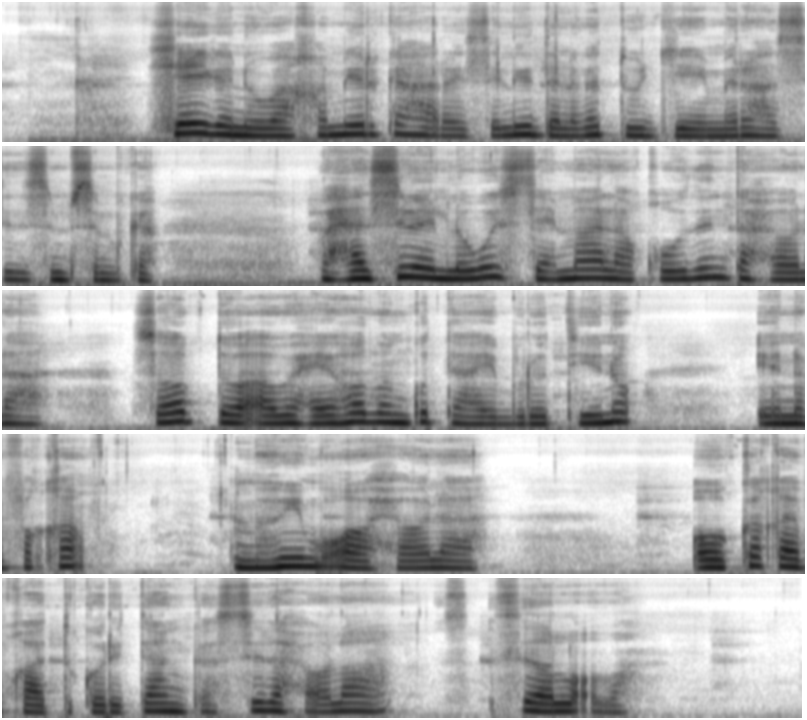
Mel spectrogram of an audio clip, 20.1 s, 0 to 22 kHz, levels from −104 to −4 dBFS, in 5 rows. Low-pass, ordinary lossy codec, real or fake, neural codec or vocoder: none; none; real; none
